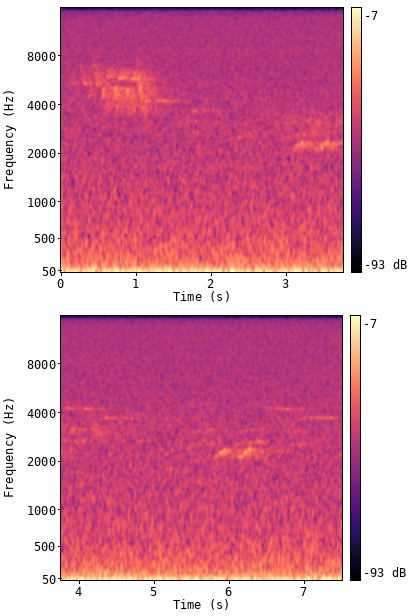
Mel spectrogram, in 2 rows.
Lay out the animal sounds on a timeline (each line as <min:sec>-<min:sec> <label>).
0:00.2-0:01.4 Chestnut-sided Warbler (Setophaga pensylvanica)
0:01.2-0:02.1 Black-capped Chickadee (Poecile atricapillus)
0:02.8-0:03.8 Tufted Titmouse (Baeolophus bicolor)
0:03.8-0:05.0 Black-capped Chickadee (Poecile atricapillus)
0:05.6-0:06.7 Tufted Titmouse (Baeolophus bicolor)
0:06.3-0:07.5 Black-capped Chickadee (Poecile atricapillus)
